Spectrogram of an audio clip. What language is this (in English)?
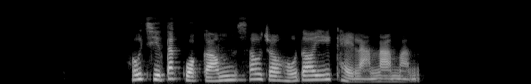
Cantonese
